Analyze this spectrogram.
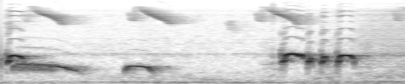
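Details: Male zebra dove (perkutut) giving the ngoar manggung call, used to stimulate mating arousal: low, rounded cooing notes, a long first phrase, a shorter second, then a quick stuttered burst of three notes, with thin descending high whistles above.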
